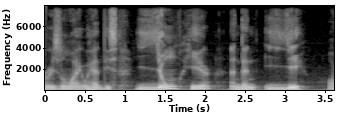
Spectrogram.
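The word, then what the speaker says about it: -ions: So now let's see nous, and nous goes like IONS, okay? And it should be pronounced ion. Remember, final S is not pronounced.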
